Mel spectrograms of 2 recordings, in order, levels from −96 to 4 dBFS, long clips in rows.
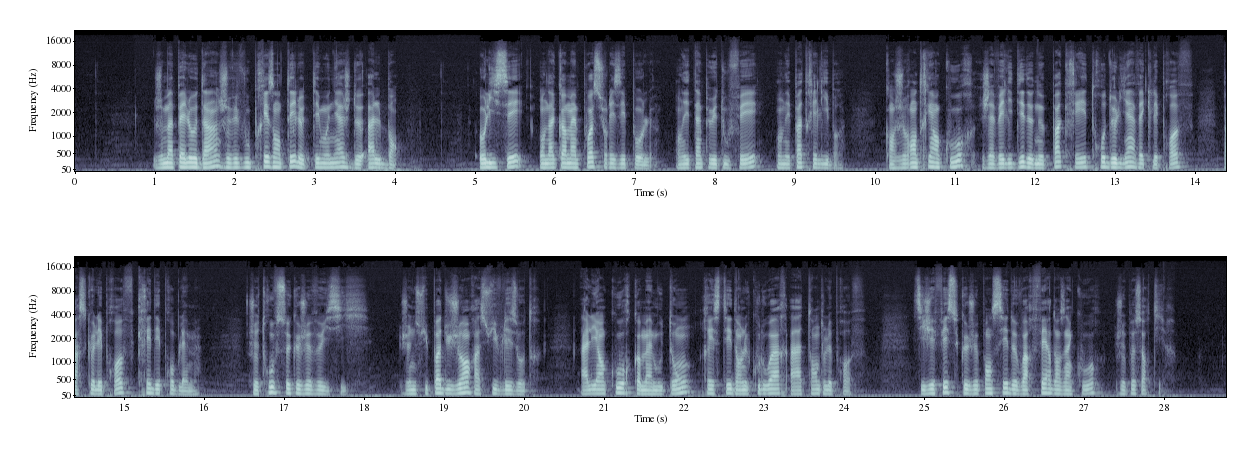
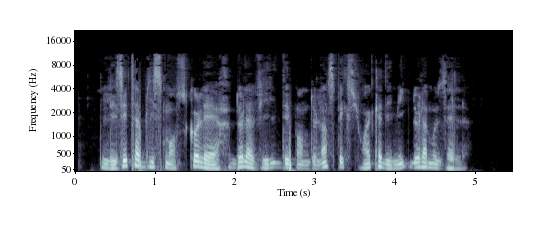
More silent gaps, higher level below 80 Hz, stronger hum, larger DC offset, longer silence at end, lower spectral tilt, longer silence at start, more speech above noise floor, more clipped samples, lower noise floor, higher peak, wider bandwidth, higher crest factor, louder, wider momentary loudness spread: neither; second, -44 dBFS vs -38 dBFS; neither; neither; about the same, 0.6 s vs 0.6 s; second, -4.5 dB/octave vs -6 dB/octave; first, 1 s vs 0.3 s; second, 30 dB vs 62 dB; neither; second, -49 dBFS vs -79 dBFS; about the same, 0 dBFS vs 0 dBFS; first, 16.5 kHz vs 11.5 kHz; about the same, 20 dB vs 18 dB; about the same, -19 LUFS vs -18 LUFS; about the same, 10 LU vs 10 LU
